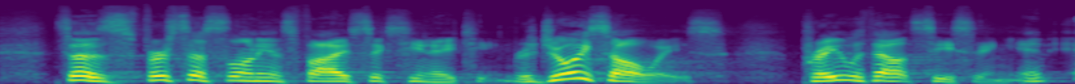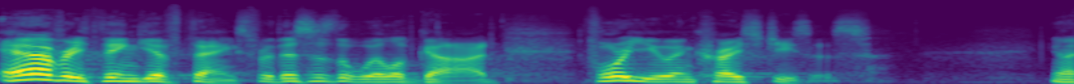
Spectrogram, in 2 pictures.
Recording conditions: large echoing room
